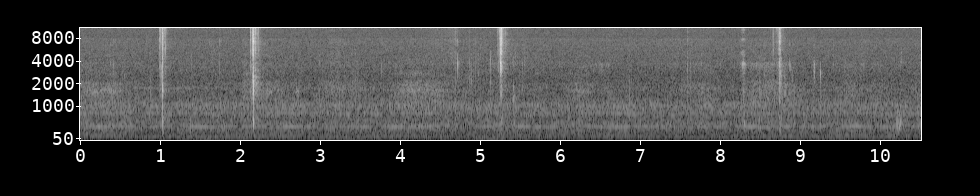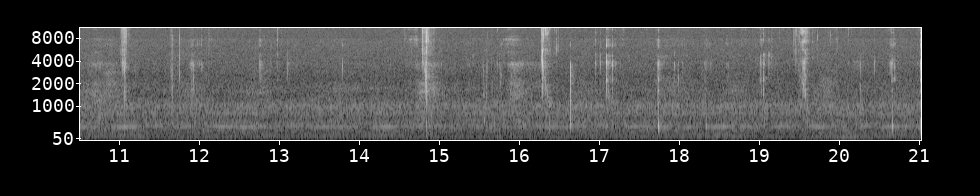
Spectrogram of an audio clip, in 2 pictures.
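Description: A woman crunches on a chalky block close to a microphone.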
